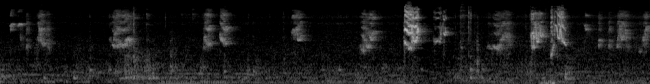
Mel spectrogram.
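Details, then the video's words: Lovebirds of green opaline and lutino colours calling in the morning, a series of thin, high chirps spaced about a second apart, with one louder sharp squeak near the middle. "Lovebird Chirping Sounds"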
